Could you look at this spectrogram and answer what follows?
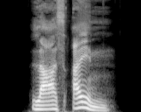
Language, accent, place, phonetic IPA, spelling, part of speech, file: German, Germany, Berlin, [ˌlaːs ˈaɪ̯n], las ein, verb, De-las ein.ogg
- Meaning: first/third-person singular preterite of einlesen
